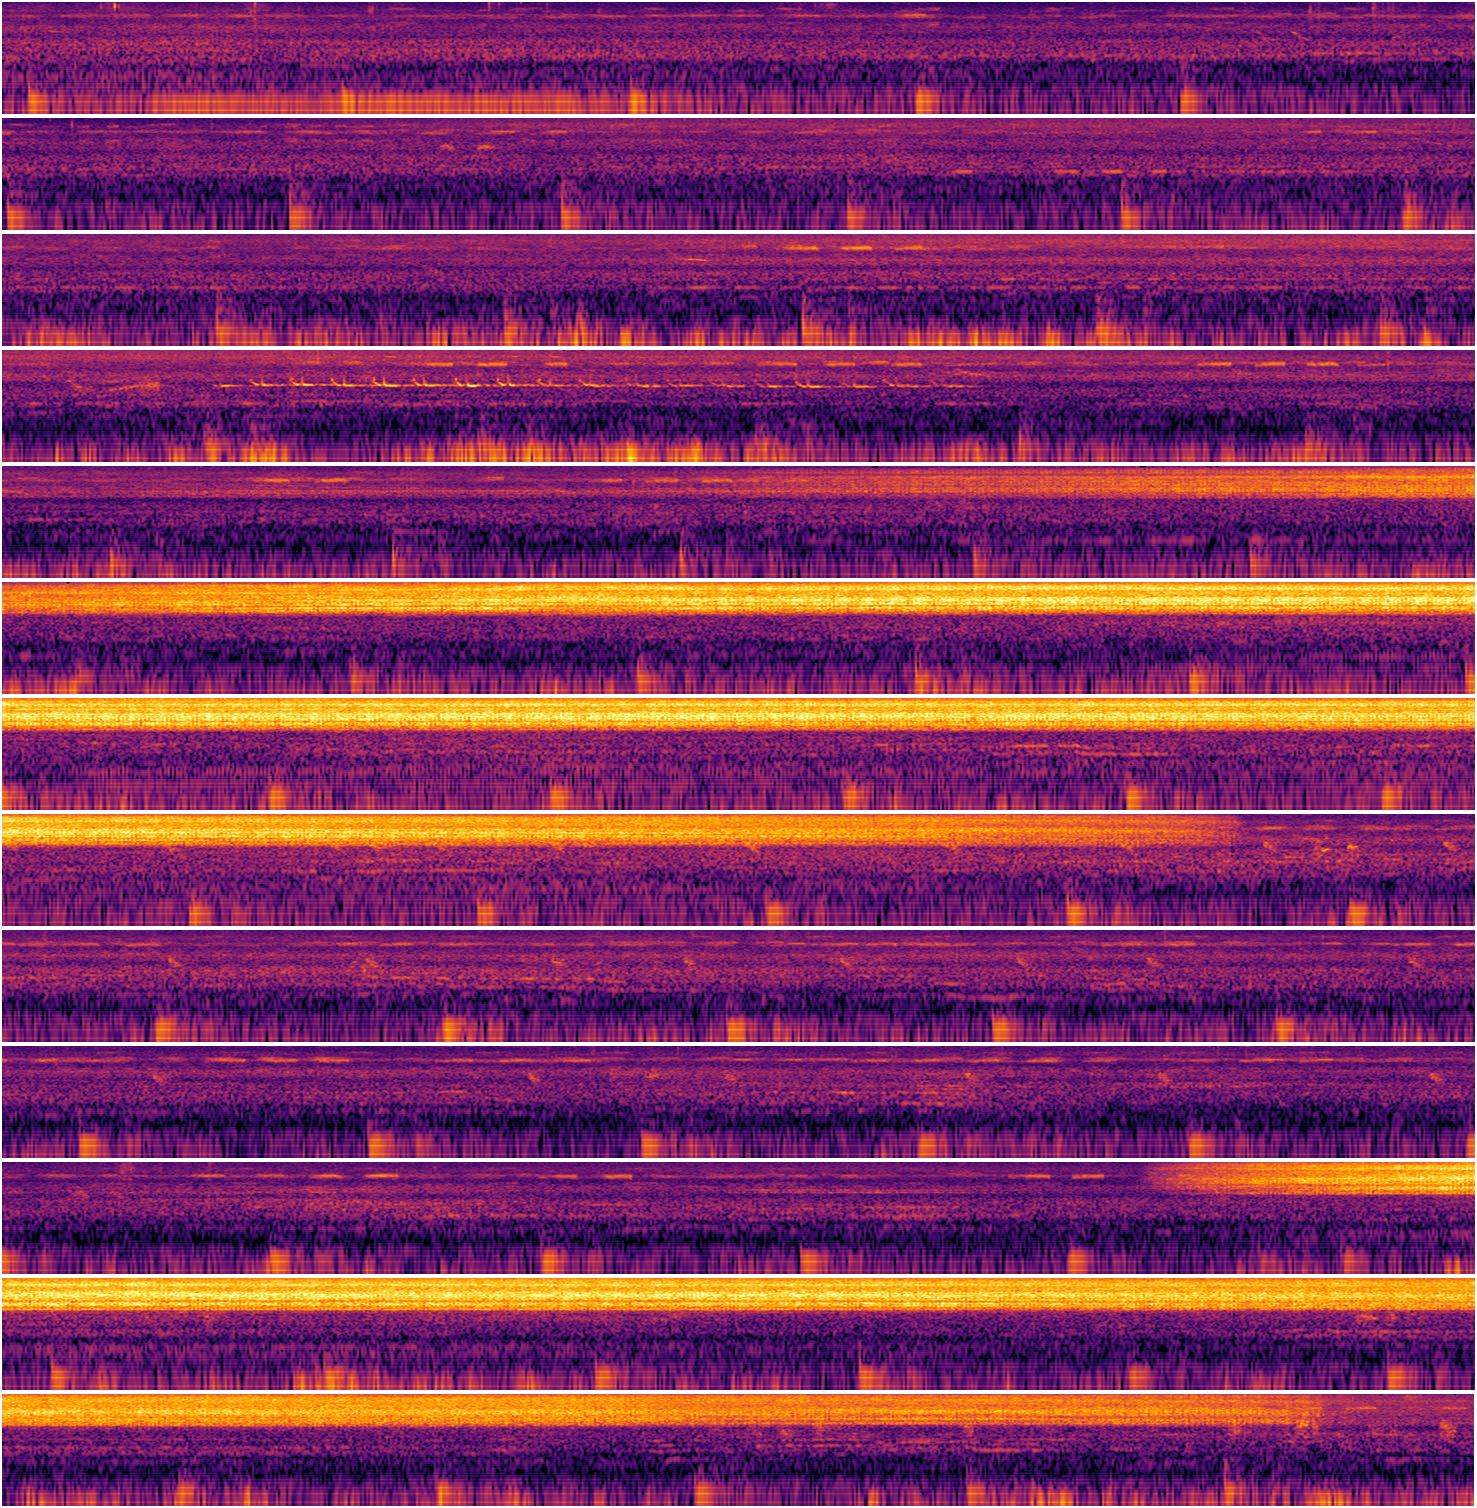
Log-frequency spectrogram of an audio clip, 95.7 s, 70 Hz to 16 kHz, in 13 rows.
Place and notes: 冬山河, 五結鄉協和村 - In the river bank
In the river bank, Hot weather, Traffic Sound, Birdsong
Yilan County, Taiwan, 29 July 2014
